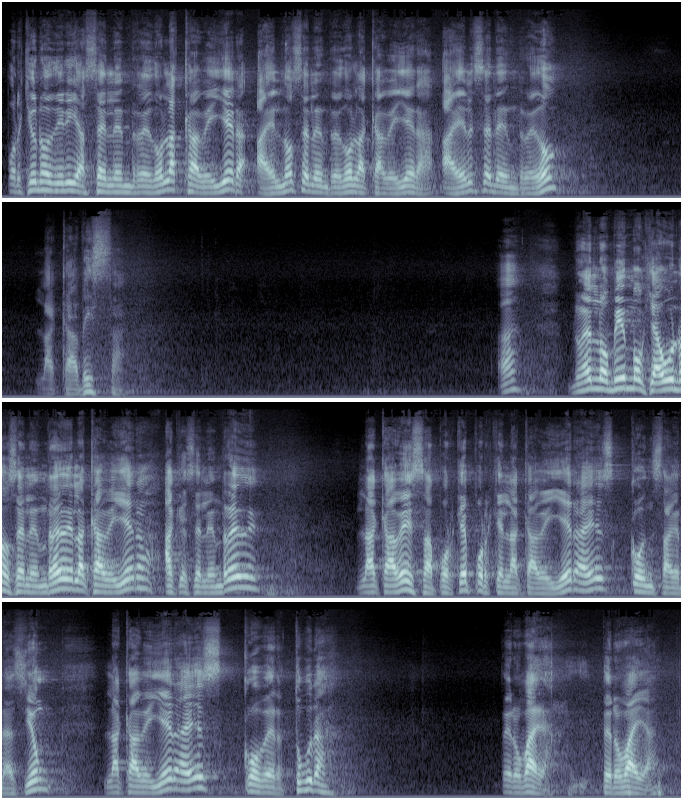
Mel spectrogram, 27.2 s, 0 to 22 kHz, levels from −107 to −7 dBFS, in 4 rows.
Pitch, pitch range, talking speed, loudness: 130 Hz, 120-160 Hz, 130 wpm, -31 LUFS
